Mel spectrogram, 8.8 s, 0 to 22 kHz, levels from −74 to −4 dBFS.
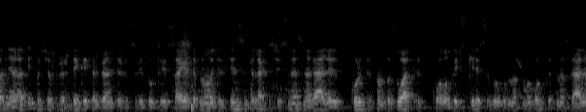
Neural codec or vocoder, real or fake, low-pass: vocoder, 48 kHz, 128 mel bands, Vocos; fake; 19.8 kHz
